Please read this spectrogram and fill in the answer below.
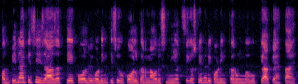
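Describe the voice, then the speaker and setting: A man's voice: high-pitched, little pitch movement, fairly quick, warm tone. A man explaining a religious ruling as a scholar, reasoning step by step and repeating his points in a didactic way. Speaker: Islamic scholar answering questions. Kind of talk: explanatory religious ruling in question-and-answer form. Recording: dull lo-fi audio.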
